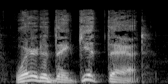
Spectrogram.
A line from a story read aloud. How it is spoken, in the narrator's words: the radio announcer yelled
